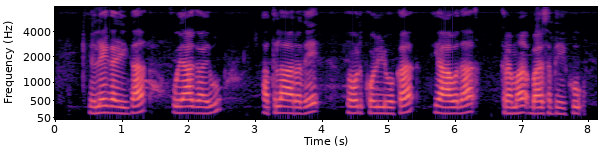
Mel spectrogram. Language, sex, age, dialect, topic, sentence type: Kannada, male, 18-24, Northeastern, agriculture, question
